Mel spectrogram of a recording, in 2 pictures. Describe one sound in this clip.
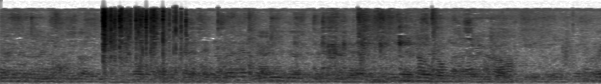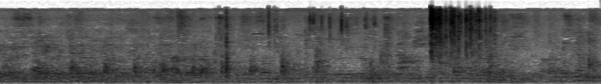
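Dice rattle in a cup and clatter onto a board.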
